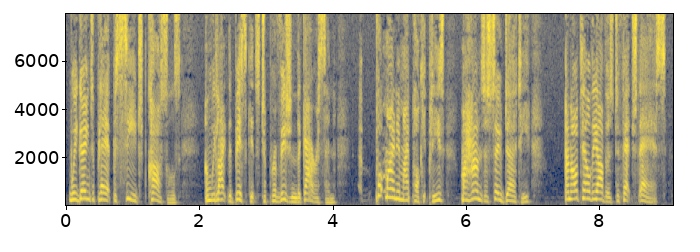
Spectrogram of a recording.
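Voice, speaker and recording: Brief: coaxing young girl, high and polite, read by a woman. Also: expressive, brisk, no room sound.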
